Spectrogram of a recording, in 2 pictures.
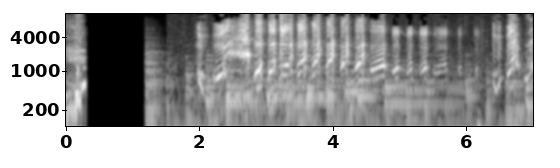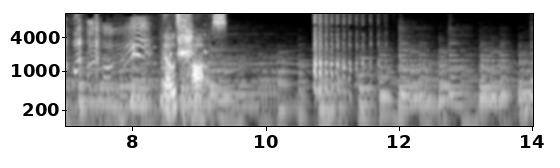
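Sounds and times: background music: 1.2 - 14.0
baby giggling: 2.0 - 9.0, 10.7 - 11.8.

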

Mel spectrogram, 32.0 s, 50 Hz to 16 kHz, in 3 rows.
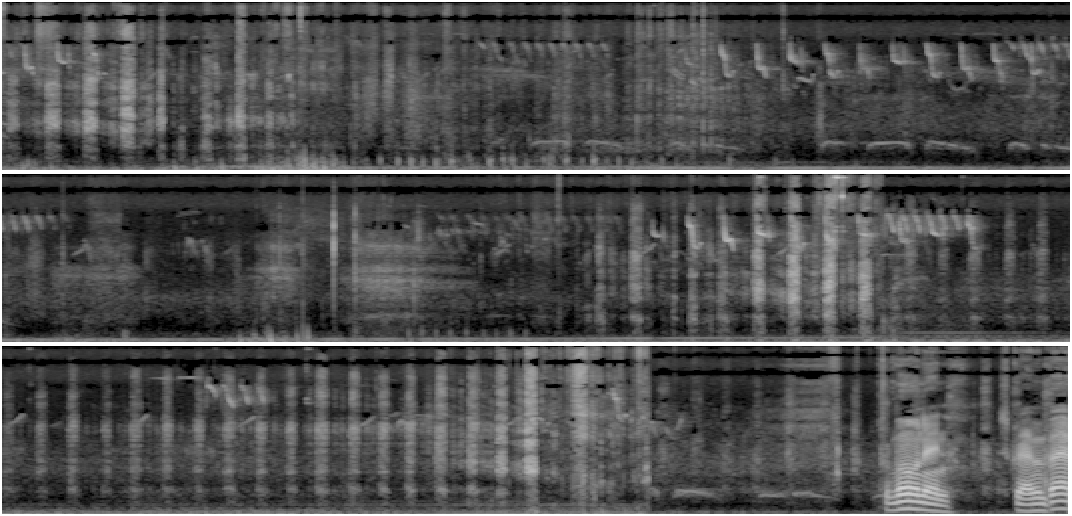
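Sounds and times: dog panting: 0.0 - 7.2, 16.2 - 32.0
birds chirping: 0.0 - 32.0
wind rumble on microphone: 1.8 - 6.3, 11.4 - 14.1.

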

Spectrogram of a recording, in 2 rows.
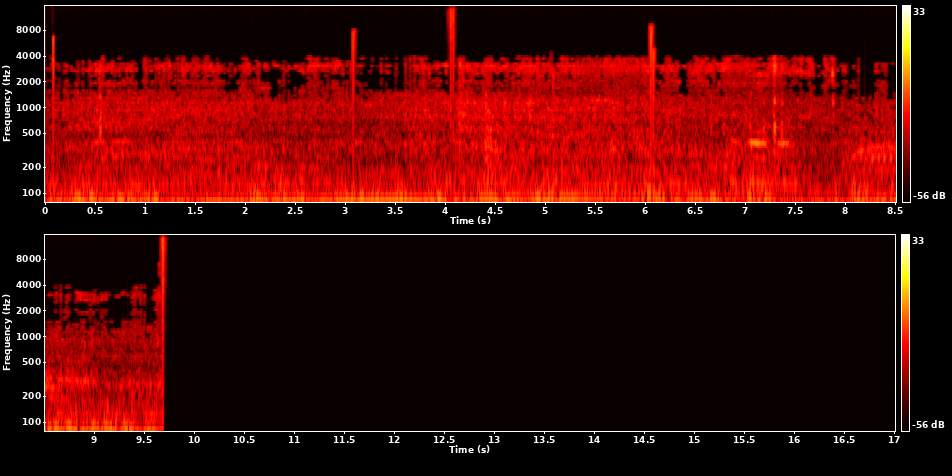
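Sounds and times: car engine and road rumble: 0.0 - 9.8.

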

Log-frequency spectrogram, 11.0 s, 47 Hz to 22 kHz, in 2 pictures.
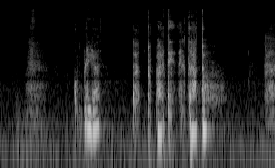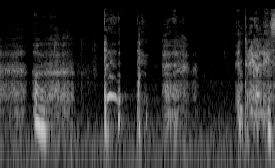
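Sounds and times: woman coughing: 7.6 - 8.7.

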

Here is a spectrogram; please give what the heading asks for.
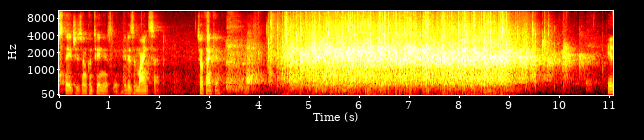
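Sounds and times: audience applauding: 4.1 - 10.9.

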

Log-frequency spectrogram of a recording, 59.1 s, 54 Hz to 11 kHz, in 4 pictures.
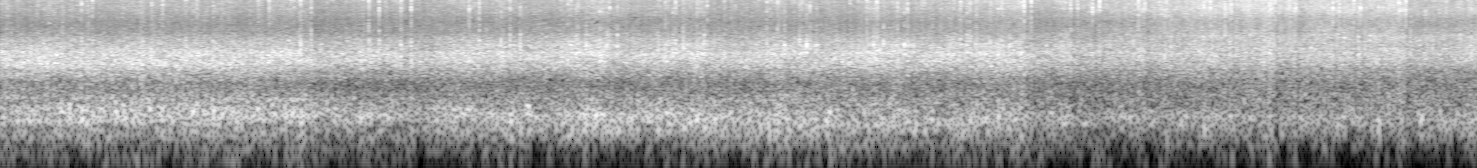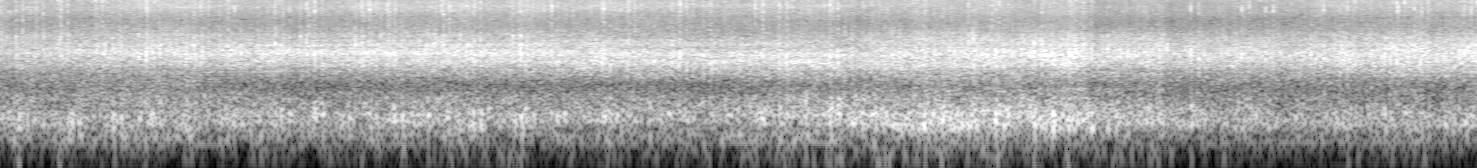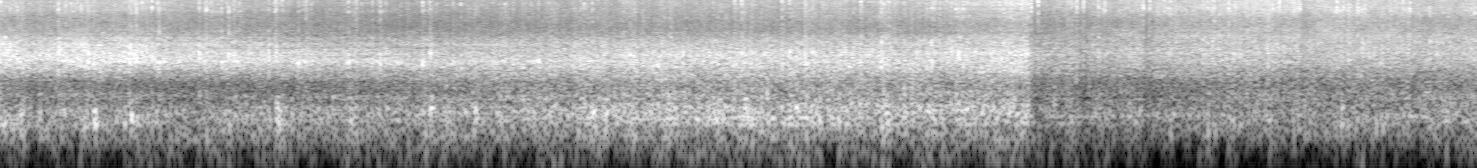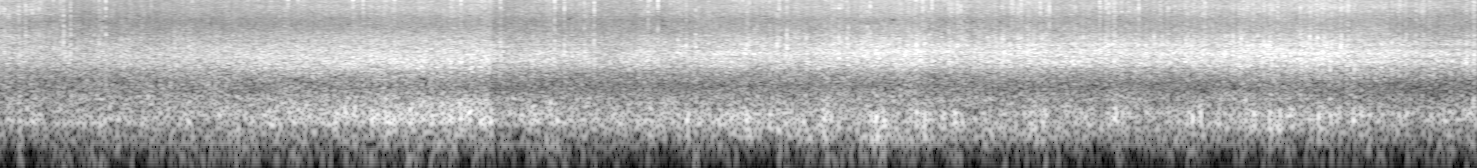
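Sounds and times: model trains whirring on rails: 0.0 - 59.0.

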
